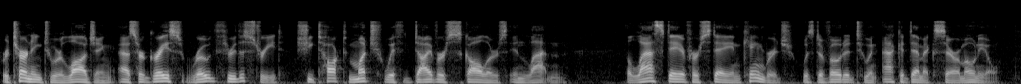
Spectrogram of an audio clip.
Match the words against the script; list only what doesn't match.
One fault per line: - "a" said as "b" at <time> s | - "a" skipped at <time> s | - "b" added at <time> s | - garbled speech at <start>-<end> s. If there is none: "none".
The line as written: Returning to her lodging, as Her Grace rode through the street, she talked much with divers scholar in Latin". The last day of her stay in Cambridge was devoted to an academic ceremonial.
- "scholar" said as "scholars" at 4.5 s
